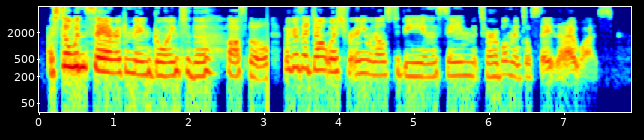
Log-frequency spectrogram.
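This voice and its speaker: A woman with an unremarkable speaking voice talks at a moderate pace with hardly any pauses, using a fairly high pitch and lively intonation. Her loudness swings widely. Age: 20s. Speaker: podcast host sharing mental health story. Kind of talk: personal monologue.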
